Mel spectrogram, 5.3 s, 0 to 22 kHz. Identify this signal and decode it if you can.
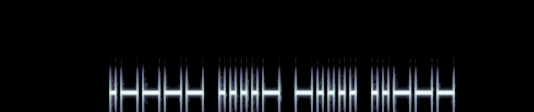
Morse code, heard as a keyed tone, about 22 wpm, 700 Hz. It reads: 1462
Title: Numbers - 4-Digit 22wpm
